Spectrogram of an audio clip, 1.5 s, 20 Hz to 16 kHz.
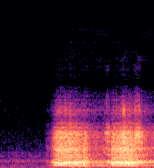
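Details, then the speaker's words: Emerson R167 tube radio, circa 1937–38, not recapped, on a variac with signal tracer at the type 41 tube plate: sudden hiss with thin wavering whistles (birdies). The radio has a lot of trouble; tubes still to check. "videos got some serious birdies you can tail but okay guys sorry about that i know the audio is crazy louder it is in my ears anyway but i think it proves the point the radio got a lot of trouble"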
